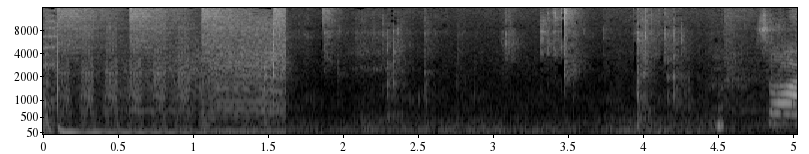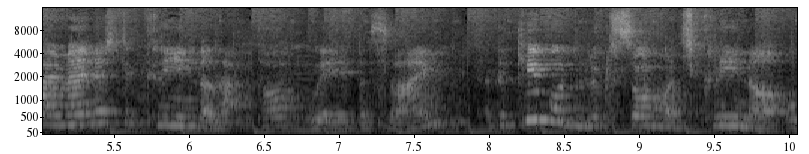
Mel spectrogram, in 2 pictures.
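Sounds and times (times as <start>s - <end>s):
electronic music: 0.0s - 1.6s.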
